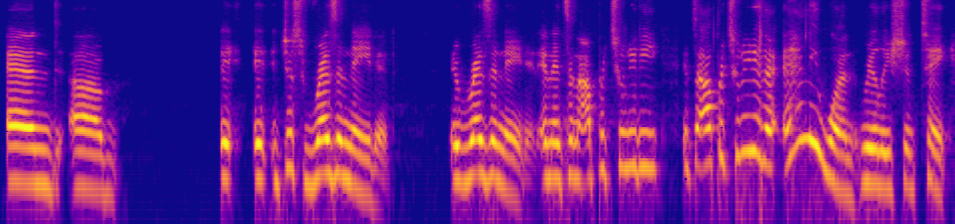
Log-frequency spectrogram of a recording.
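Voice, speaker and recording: A woman's voice: on the high side, animated, moderate pace, a little mellow, no room sound, studio quality. A woman hosting an interview podcast, talking in an agreeable, conversational way and often repeating phrases. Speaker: podcast host.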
